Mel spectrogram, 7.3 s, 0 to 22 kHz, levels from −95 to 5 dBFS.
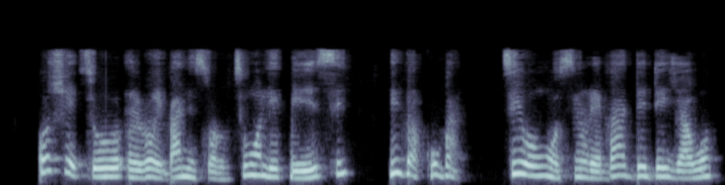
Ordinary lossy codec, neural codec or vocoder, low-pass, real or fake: AAC, 32 kbps; codec, 44.1 kHz, 2.6 kbps, DAC; 7.2 kHz; fake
